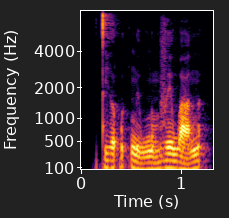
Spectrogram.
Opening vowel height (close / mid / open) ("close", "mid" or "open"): close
